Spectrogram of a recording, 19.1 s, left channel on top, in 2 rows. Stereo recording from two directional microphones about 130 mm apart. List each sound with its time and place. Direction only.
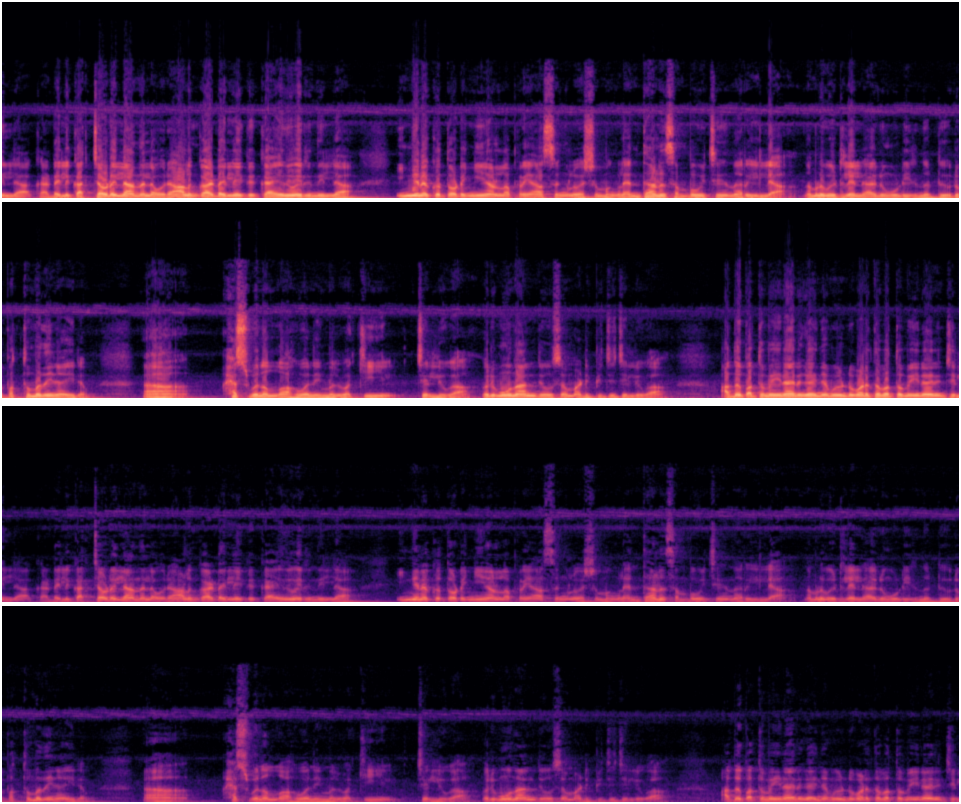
0.0 s speech: 35° left (ahead or behind)
18.9 s speech: 25° left (ahead or behind)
